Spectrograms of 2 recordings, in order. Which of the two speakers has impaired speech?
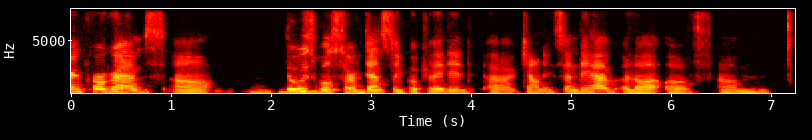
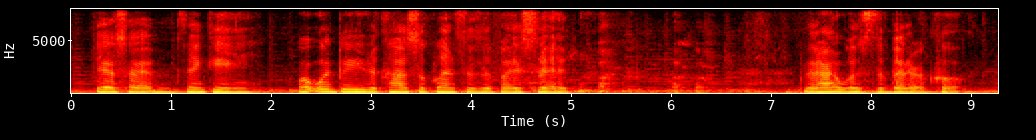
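The second: Parkinson's disease; about 16 years since diagnosis.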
